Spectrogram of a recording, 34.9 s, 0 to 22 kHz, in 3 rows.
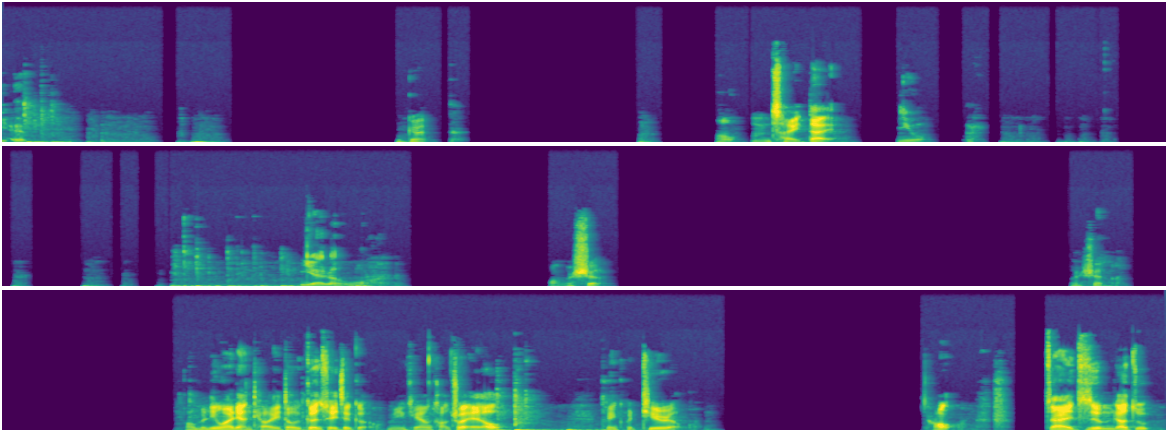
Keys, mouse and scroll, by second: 1.7 click, 7.2 click, 8.9-12.8 drag, 14.1 l, 16.3 click, 23.7 click, 25.4 shift+click, 26.5 shift+click, 28.4 ctrl+l, 30.9 click.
